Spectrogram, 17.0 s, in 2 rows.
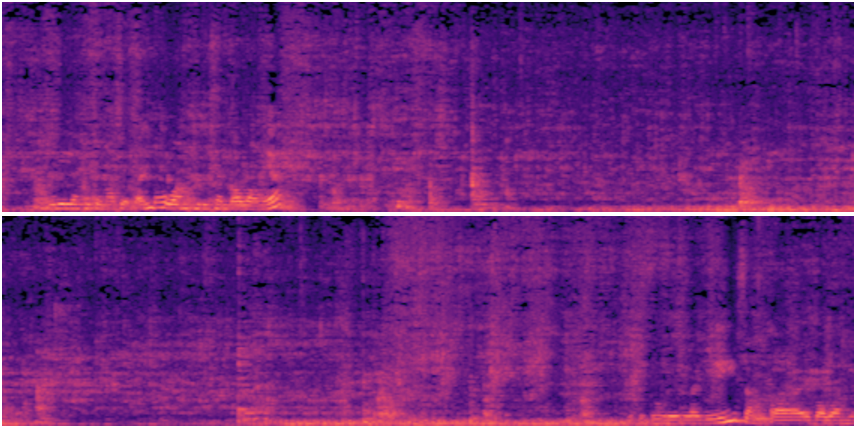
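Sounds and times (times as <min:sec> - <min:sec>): wooden spatula scraping a wok: 0:00.0 - 0:05.2, 0:11.0 - 0:17.0
oil sizzling: 0:00.0 - 0:17.0.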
